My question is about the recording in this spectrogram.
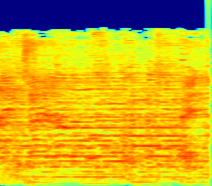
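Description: Live bluegrass band playing: banjo, acoustic guitars, upright bass and resonator guitar together at a steady level.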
